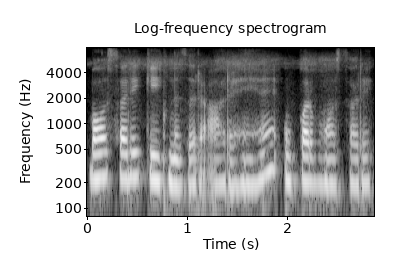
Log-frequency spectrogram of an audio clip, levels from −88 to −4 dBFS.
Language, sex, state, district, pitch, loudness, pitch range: Hindi, female, Chhattisgarh, Raipur, 200 Hz, -18 LUFS, 190-220 Hz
